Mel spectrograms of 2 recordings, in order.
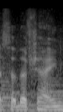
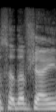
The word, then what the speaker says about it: Sedef Şahin: तरफ से भी और सदफ शाहीन की तरफ से भी। मैंने तो बिल्कुल इसको सदफ शाहीन ही बना दिया, लेकिन ये सैदफ शाहीन है।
